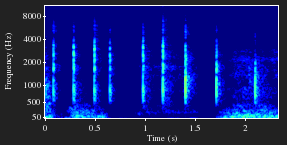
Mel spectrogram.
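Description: Chalk writing on a chalkboard: a quick series of short, sharp taps as a word is written.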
